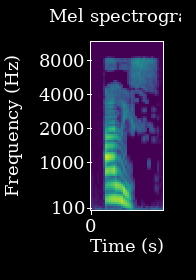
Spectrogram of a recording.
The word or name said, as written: alis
